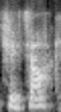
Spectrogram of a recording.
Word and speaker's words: Chittock: I know about you your name's chittick I think you are name is pronounced chittock yeah okay you're married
